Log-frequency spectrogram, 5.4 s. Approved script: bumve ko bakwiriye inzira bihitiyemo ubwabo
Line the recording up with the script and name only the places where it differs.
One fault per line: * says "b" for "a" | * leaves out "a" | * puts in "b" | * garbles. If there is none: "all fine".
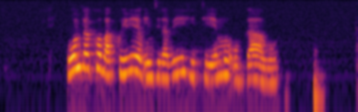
all fine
